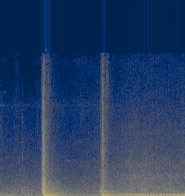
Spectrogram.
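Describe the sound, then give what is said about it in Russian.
Car doors shut as people get into a car: two dull thuds about a second apart, followed by a steady low hum. “Садятся в машину.”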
